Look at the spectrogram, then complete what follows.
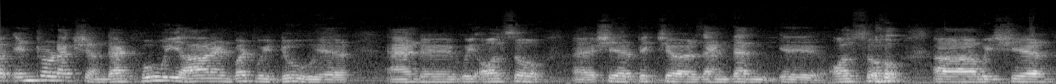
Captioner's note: laughing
